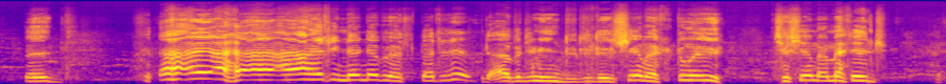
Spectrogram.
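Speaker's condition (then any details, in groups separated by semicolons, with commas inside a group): Cerebral palsy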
